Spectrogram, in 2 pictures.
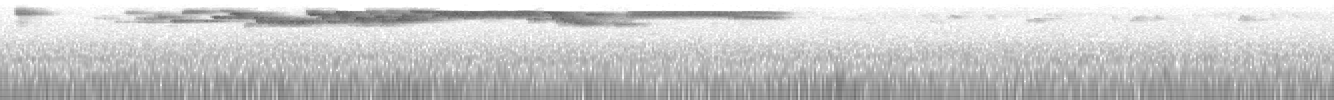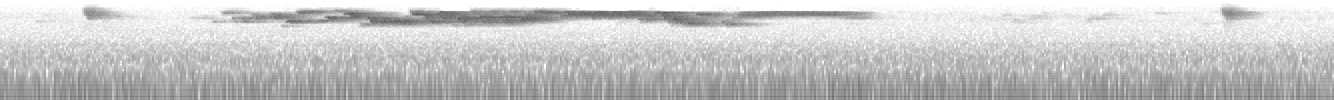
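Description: A songbird singing two long, rapid, high-pitched warbling phrases of about five seconds each, roughly ten seconds apart, with a few short chirps in between.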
